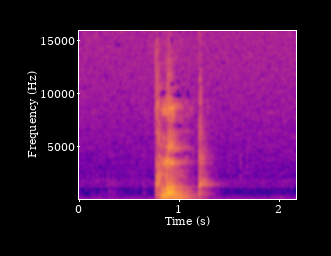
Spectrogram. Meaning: sound
- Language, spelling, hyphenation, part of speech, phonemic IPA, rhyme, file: Dutch, klank, klank, noun, /klɑŋk/, -ɑŋk, Nl-klank.ogg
